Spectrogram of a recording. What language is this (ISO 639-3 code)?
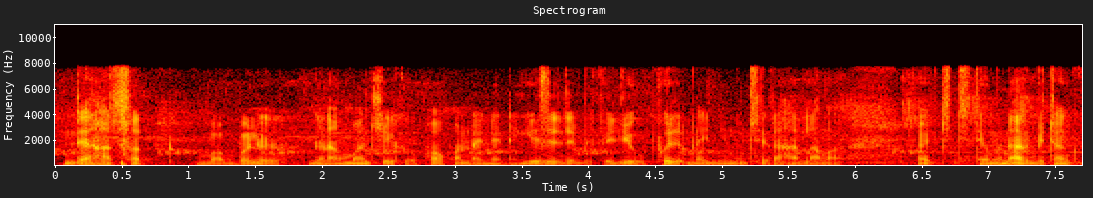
brx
